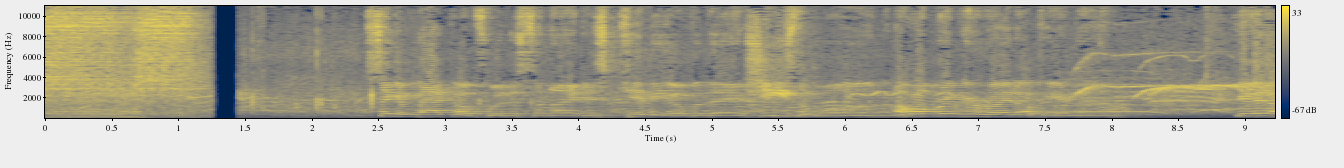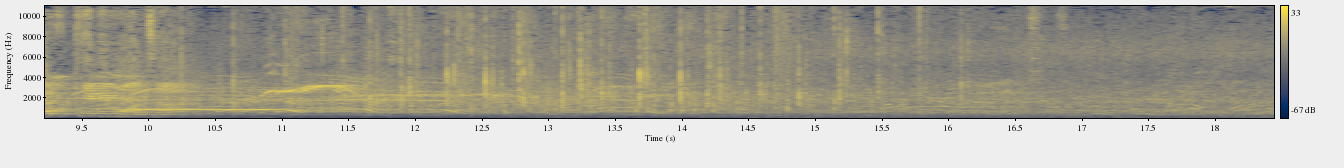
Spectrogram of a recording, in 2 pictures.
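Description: A rock band plays loudly on an outdoor stage.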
